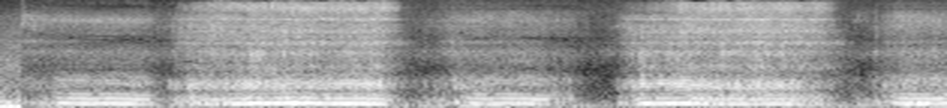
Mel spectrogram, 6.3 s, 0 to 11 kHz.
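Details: Deep, buzzing snores on each breath in and out, roughly 20 breaths a minute, with a droning low tone; ordinary heavy snoring.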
